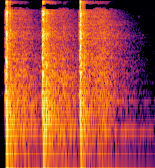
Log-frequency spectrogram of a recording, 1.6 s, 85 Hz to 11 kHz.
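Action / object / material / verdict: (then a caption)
tap / steel hammer tapping a polymer part fitted in an aluminium receiver / polymer, aluminium / seated. A steel hammer taps a polymer shell deflector three times into the dovetail of an aluminum upper receiver for a CZ Bren 2. Each tap is a sharp, bright strike with a ringing metallic tail that decays over a fraction of a second. The solid, metallic sound shows the part is fully seated against the dovetail.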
